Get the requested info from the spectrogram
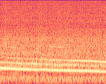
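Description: Arena goal horn sounding after a goal: one long held tone that slides slowly down in pitch, over a cheering crowd.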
